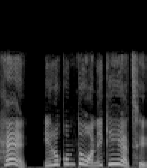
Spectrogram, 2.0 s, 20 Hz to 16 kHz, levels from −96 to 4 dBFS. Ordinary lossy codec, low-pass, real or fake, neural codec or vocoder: AAC, 64 kbps; 10.8 kHz; real; none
